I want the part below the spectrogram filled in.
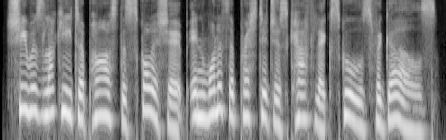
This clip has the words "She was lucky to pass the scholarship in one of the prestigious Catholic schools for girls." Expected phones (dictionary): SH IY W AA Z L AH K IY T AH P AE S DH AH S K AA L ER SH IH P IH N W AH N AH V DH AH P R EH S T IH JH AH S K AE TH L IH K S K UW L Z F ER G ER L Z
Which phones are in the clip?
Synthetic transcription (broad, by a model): SH IY W AA Z L AH K IY T AH P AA S DH AH S K AA L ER SH IH P IH N W AH N AH V DH AH P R EH S T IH JH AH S K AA TH L IH K S K UW L Z F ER G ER L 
